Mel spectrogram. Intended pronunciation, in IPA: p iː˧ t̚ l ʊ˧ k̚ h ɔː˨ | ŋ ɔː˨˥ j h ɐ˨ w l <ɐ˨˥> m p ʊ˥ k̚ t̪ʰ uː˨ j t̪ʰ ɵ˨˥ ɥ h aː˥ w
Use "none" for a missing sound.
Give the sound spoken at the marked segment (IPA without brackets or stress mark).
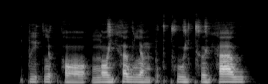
ɐ˨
